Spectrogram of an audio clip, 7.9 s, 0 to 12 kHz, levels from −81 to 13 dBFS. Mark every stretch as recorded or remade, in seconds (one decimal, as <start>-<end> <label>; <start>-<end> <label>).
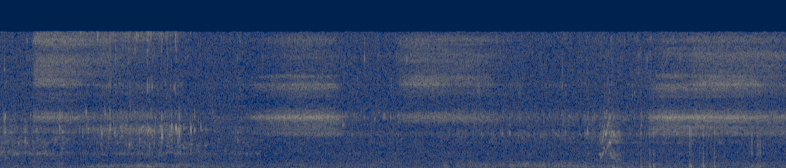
0.0-7.9 recorded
